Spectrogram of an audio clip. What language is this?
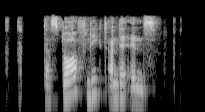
German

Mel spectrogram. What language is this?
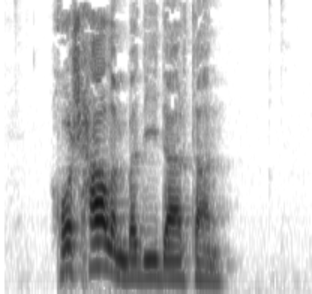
Central Kurdish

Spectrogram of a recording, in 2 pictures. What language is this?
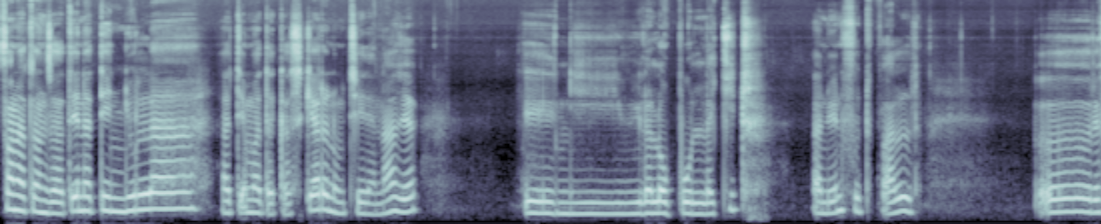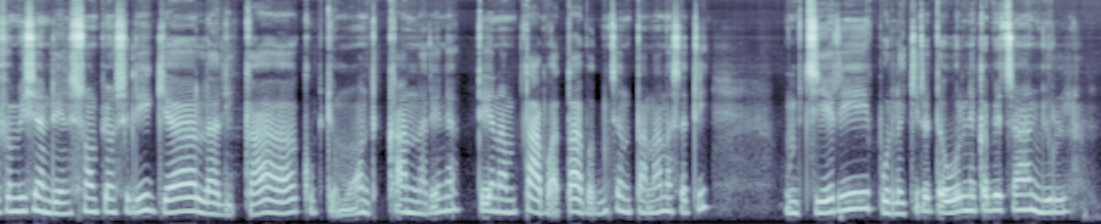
Malagasy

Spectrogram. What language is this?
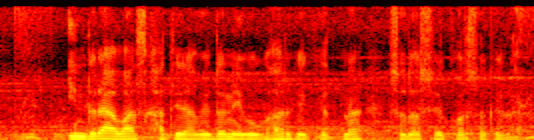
Bhojpuri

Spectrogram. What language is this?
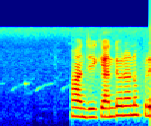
Punjabi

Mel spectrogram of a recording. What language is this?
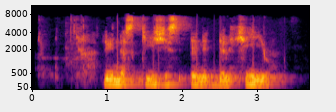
Esperanto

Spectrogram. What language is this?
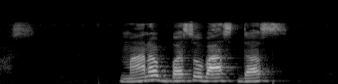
Nepali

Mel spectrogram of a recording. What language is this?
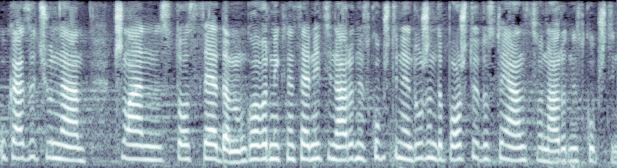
Serbian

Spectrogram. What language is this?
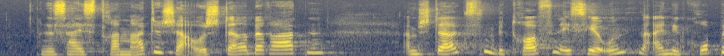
German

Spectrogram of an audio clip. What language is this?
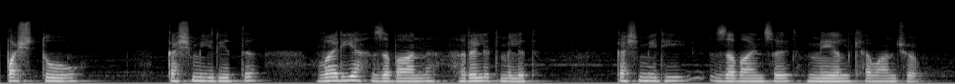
Kashmiri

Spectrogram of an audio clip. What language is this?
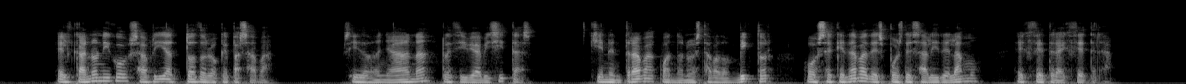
Spanish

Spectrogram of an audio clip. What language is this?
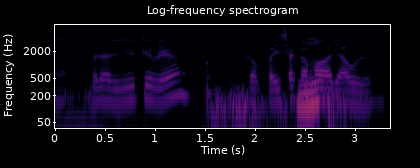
Gujarati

